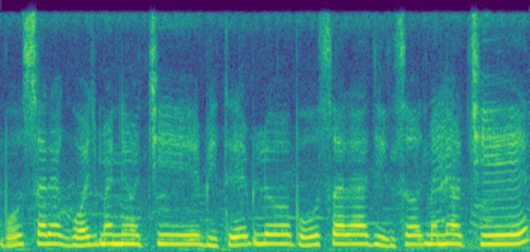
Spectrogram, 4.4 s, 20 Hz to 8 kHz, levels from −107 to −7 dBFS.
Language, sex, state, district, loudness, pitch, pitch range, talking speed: Odia, female, Odisha, Sambalpur, -13 LUFS, 285 Hz, 265-290 Hz, 135 wpm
